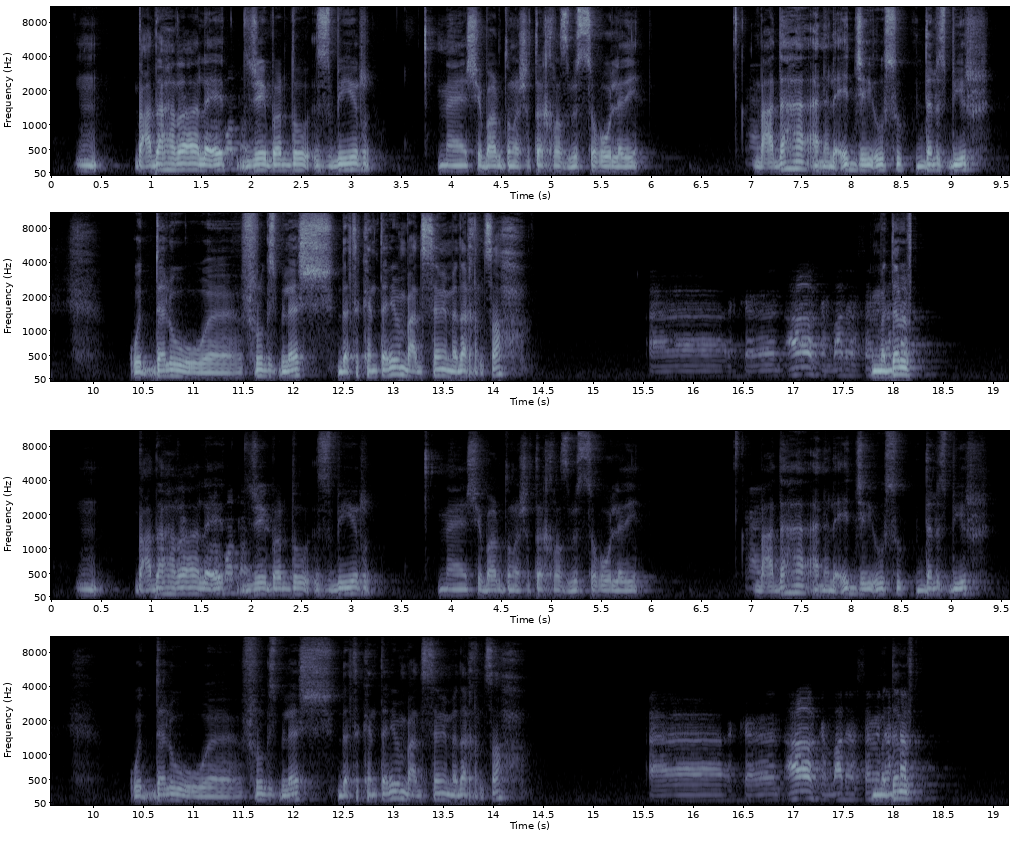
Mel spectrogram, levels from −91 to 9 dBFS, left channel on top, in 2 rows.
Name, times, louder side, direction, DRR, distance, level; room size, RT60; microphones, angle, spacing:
voice 1, 0.8-3.2 3.9-5.9 7.0-9.4 9.8-10.0 10.4-14.3 17.8-18.2, left 8 dB, 75° left, 0.3 m, -32 dB
voice 2, 1.6-2.0 6.9-7.2 15.6-18.2, right 2 dB, 60° right, 1.5 m, -42 dB
9.3 x 5.8 x 5.8 m
head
